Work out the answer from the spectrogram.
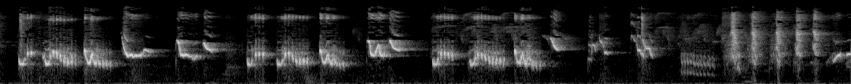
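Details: White-rumped shama of the Bornean type singing excitedly while fixed in one spot at the sight of a rival: a fast varied run of loud whistled notes, rising slurs and scratchy chirps with high thin overtones, phrases following each other almost without pause.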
